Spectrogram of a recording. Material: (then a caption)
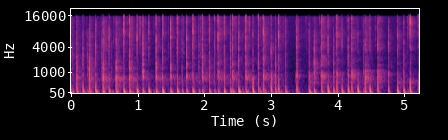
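Cardboard. Fast fingertip tapping on a small hollow cardboard box produces a rapid, steady stream of short, dull thumps with a deep, boomy body and almost no high end. The strikes stay separate, with a brief pause near the middle before the tapping resumes at the same pace.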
